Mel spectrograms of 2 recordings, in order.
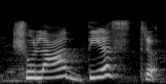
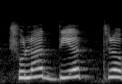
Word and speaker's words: শূলাদ্যস্ত্র: কিন্তু বস্ত্র, তারপর অস্ত্র, ঠিক তেমনই শূলাদ্যস্ত্র, দ্যস্ত্র, কেউ শূলাদ্যত্র বলবো না, দ্যস্ত্র বা শূলাদ্যস্ত্র বলবো না, তয়ের উচ্চারণটা আনতে হবে, শূলাদ্যস্ত্র।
